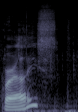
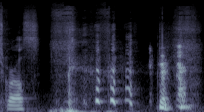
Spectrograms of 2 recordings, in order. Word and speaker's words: Squirrelies: Is it pronounced Squirrelies? Yep. I thought it was pronounced Squirrels.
